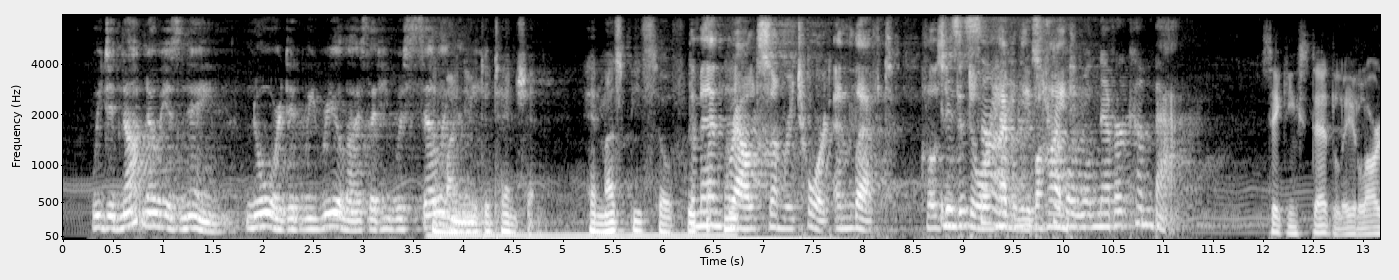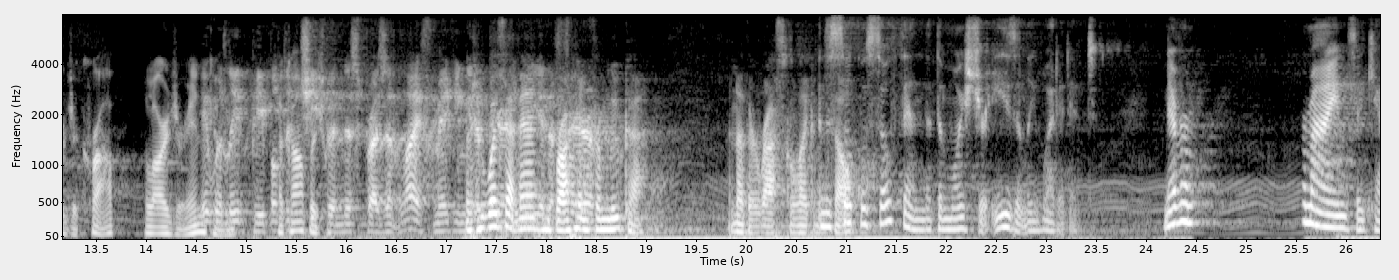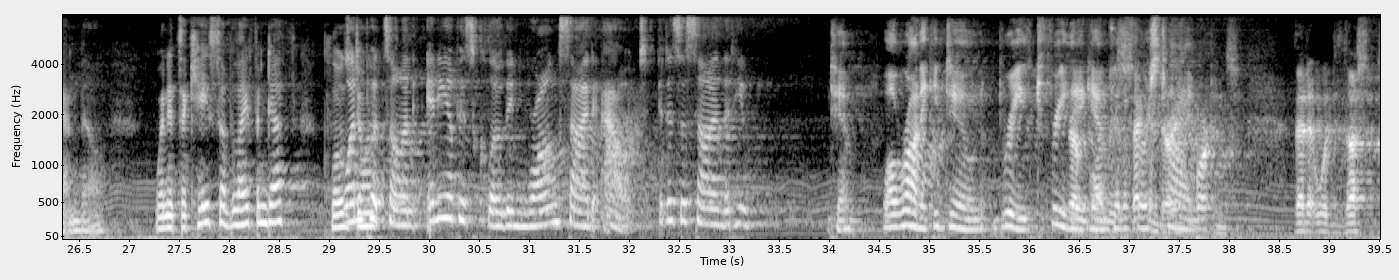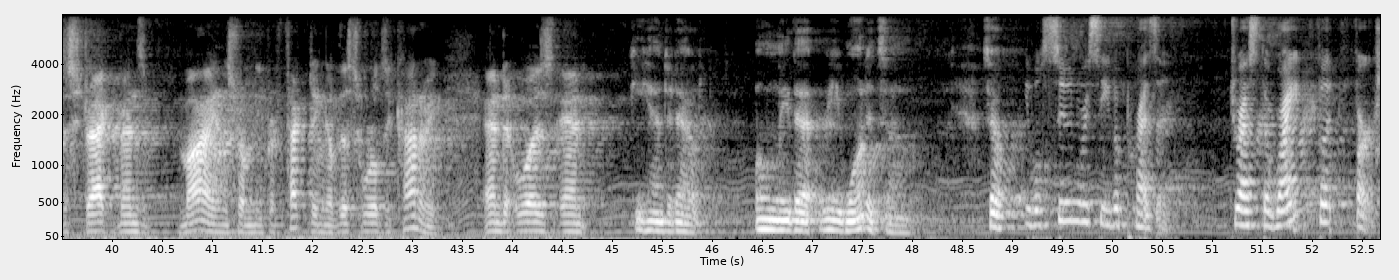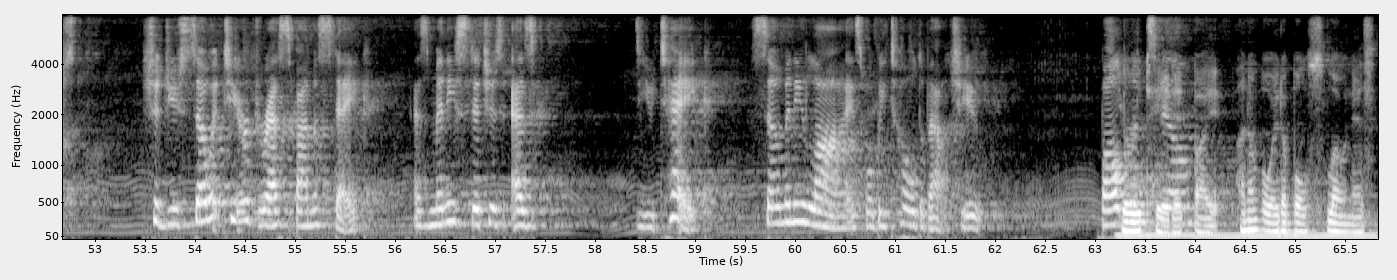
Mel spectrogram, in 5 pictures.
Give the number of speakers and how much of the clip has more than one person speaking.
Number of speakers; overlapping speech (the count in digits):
8, about 13%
